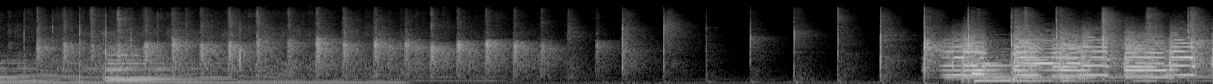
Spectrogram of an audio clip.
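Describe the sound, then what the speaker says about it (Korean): Congregation in a Korean church Sunday worship service clapping in steady rhythm alongside a hymn, with keyboard and singing at first, then isolated regular claps, then full music and clapping returning loudly. "주님을 향한 우리 사랑의 마음을 박수로 표현합시다."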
